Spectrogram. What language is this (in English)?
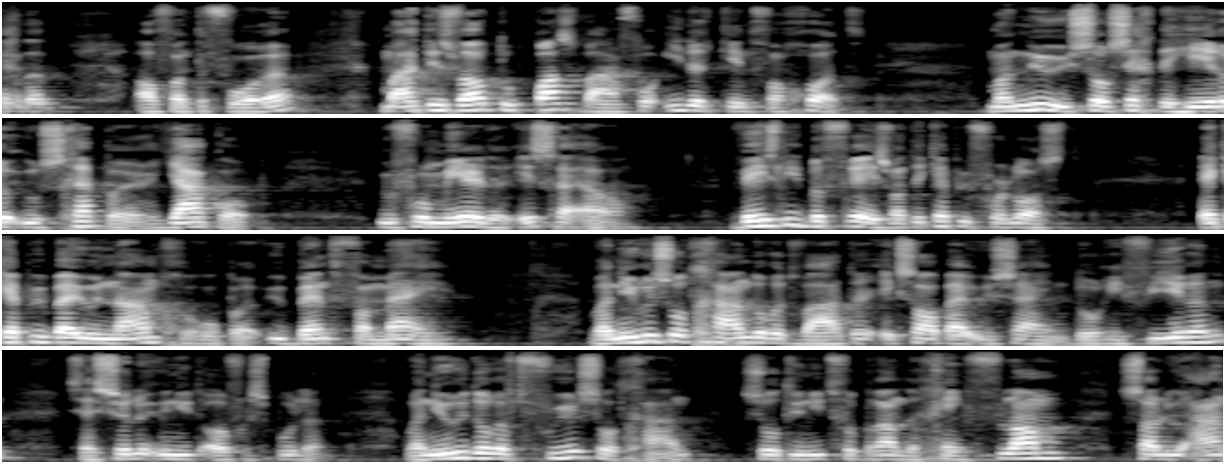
Dutch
